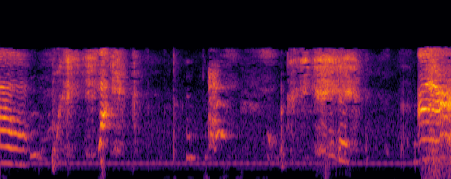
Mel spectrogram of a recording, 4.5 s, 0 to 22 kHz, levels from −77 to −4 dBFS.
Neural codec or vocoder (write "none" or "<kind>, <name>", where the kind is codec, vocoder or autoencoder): none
